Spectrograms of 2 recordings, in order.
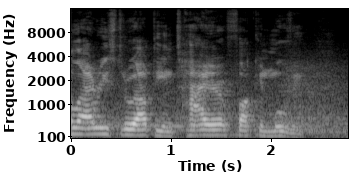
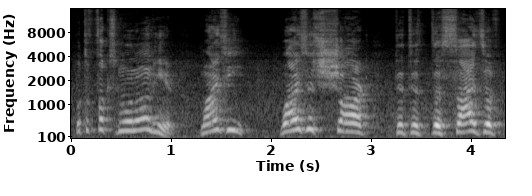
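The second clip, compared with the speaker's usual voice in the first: much higher, baffled outburst; exasperated disbelief; 9 semitones higher than usual. Retold or imitated. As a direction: ask it like you can't believe the screen. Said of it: "It was just like".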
